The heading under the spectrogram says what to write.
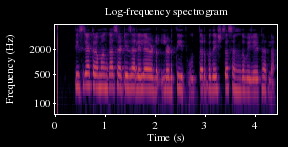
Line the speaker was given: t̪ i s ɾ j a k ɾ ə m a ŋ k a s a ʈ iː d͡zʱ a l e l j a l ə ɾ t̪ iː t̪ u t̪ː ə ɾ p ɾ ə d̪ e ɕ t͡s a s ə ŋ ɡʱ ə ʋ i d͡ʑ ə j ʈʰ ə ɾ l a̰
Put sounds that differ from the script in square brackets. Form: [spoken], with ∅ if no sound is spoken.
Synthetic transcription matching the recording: t̪ i s ɾ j a k ɾ ə m a ŋ k a s a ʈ iː d͡zʱ a l e l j a l ə [ɽ] t̪ iː t̪ u t̪ː ə ɾ p ɾ ə d̪ e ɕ t͡s a s ə ŋ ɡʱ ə ʋ i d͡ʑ ə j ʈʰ ə ɾ l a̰

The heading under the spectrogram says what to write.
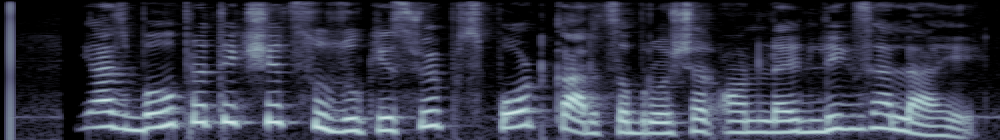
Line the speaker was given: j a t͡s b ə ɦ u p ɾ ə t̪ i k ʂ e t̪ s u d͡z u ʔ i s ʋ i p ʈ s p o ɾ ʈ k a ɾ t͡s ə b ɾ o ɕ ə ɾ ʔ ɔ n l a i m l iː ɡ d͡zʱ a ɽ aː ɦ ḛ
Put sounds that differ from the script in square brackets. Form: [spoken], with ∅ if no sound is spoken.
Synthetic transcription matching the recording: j a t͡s b ə ɦ u p ɾ ə t̪ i k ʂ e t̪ s u d͡z u [k] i s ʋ i p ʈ s p o ɾ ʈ k a ɾ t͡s ə b ɾ o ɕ ə ɾ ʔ ɔ n l a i [n] l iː ɡ d͡zʱ a [l] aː ɦ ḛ

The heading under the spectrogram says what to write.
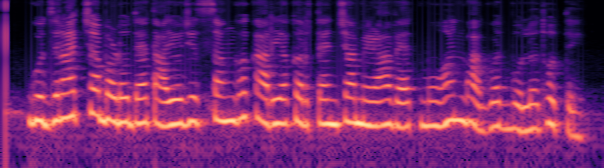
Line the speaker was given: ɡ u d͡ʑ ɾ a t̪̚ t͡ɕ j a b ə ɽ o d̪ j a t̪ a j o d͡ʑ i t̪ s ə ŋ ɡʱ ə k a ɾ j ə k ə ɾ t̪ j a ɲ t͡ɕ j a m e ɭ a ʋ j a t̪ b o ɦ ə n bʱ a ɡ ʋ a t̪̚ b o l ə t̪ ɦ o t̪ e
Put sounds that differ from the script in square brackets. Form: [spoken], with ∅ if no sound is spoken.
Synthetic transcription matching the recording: ɡ u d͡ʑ ɾ a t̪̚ t͡ɕ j a b ə ɽ o d̪ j a t̪ a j o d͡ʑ i t̪ s ə ŋ ɡʱ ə k a ɾ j ə k ə ɾ t̪ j a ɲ t͡ɕ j a m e ɭ a ʋ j a t̪ [m] o ɦ ə n bʱ a ɡ ʋ [ə] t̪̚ b o l ə t̪ ɦ o t̪ e

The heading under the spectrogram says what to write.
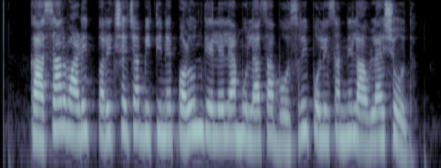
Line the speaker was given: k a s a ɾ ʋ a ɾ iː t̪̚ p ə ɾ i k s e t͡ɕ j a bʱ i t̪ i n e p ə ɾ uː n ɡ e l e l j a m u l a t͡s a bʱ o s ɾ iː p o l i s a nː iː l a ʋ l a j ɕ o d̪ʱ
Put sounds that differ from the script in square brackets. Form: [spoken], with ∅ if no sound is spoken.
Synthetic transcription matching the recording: k a s a ɾ ʋ a [ɽ] iː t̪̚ p ə ɾ i k [ʂ] e t͡ɕ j a bʱ i t̪ i n e p ə [ɭ] uː n ɡ e l e l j a m u l a t͡s a bʱ o s ɾ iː p o l i s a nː iː l a ʋ l a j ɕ o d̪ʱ

